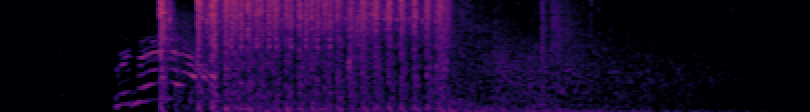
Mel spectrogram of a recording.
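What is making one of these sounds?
A rifle fires rapid bursts of gunfire close by.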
